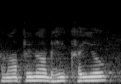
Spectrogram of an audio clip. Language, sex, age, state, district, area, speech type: Maithili, male, 45-60, Bihar, Madhepura, rural, spontaneous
